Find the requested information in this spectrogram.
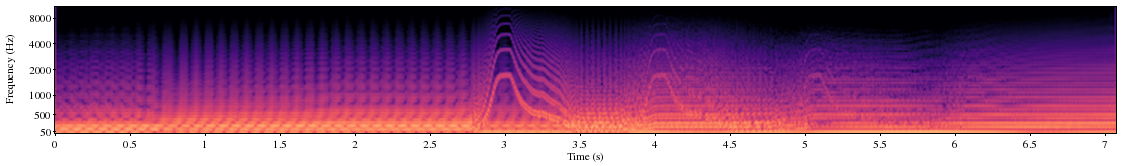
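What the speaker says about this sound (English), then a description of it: "A little bit of reverb." A droning synth note holds steady, then a bright pitch swoop rings out through reverb and smears into a washy, lingering tail, with further bends fading into reverberation.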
